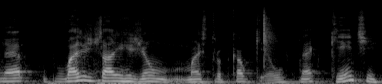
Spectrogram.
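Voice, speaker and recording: A man is speaking. His voice is somewhat breathy. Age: 40s. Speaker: survival instructor, YouTuber. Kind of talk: casual chat.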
